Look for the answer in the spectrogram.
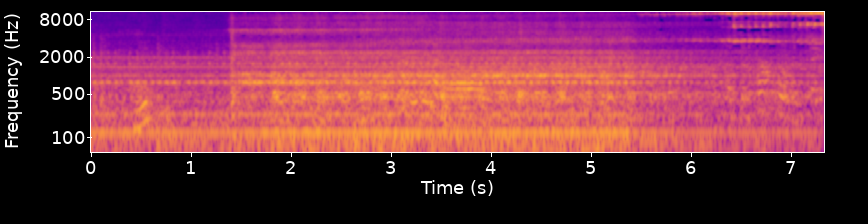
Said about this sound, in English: Crazy. Okay, so it's drilling a hole right through the center of that thing. It's a little stinky.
